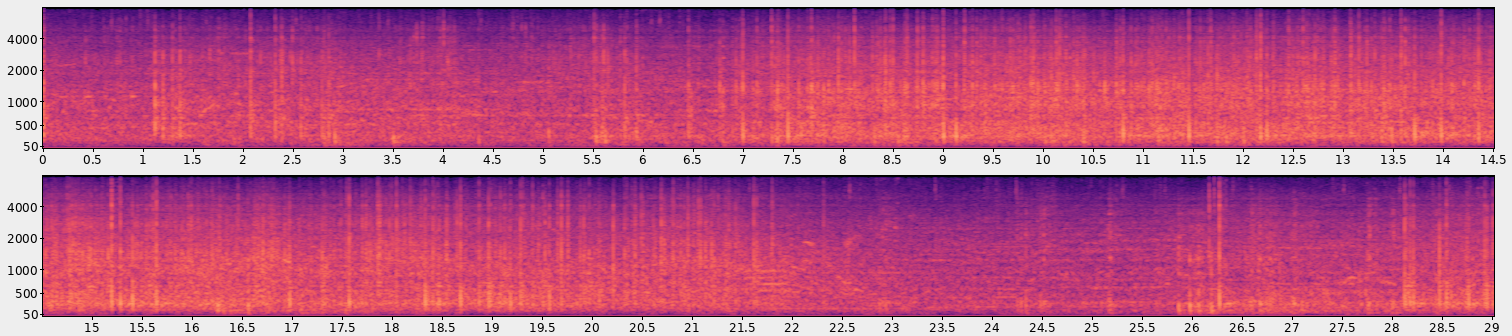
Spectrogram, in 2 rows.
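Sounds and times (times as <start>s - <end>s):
fireworks bursts and crackling: 0.0s - 29.0s.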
